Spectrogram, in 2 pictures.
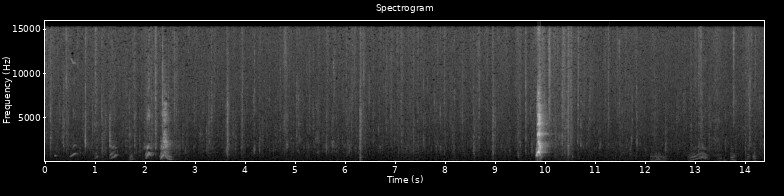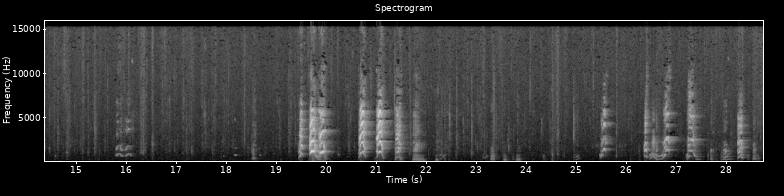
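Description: Puppies yapping: a run of short, high-pitched barks about once a second in the last third, after a mostly quiet stretch of faint clicks and one sharp knock about ten seconds in.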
